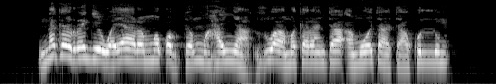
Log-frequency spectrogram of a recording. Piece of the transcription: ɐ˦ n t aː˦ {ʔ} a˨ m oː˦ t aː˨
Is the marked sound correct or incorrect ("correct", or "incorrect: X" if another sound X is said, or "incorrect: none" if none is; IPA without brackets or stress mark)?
correct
